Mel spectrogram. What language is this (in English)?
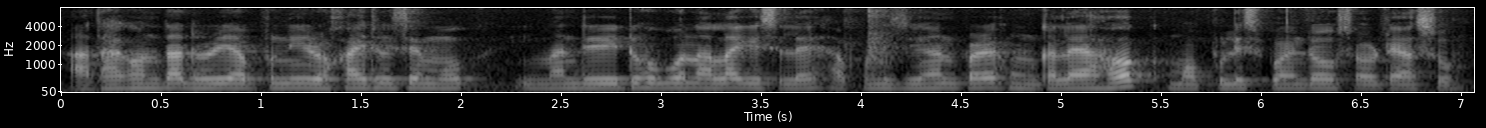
Assamese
